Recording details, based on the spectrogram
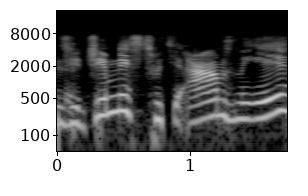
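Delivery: put-on high-pitched New Zealand accent. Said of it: "we all started running around talking like this".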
